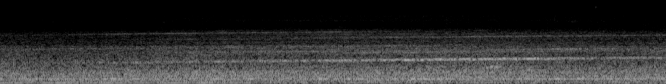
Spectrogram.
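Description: Pendolino high-speed electric train running past a platform: a steady rumble of wheels on rails, with a faint whine that slowly rises in pitch.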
